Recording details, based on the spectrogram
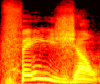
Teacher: eu coloquei uma intensidade maior no jão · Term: oxítona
